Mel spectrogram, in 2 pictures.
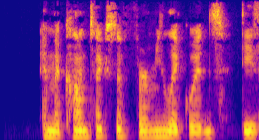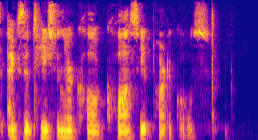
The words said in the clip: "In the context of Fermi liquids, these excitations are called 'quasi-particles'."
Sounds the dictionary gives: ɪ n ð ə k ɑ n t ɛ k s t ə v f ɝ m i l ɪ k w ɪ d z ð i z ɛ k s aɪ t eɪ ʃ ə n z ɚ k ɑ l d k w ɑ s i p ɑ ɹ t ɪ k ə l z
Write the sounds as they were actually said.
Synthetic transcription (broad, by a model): ɪ n ð ə k ɑ n t ɛ k s t ə v f ɝ m i l ɪ k w ɪ d z ð i z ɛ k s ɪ t eɪ ʃ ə n z ɚ k ɑ l d k w ɑ s i p ɑ ɹ t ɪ k l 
